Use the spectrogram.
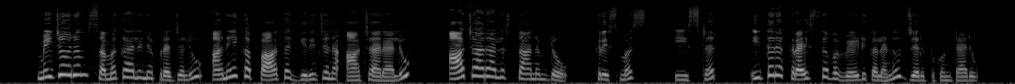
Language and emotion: Telugu, neutral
